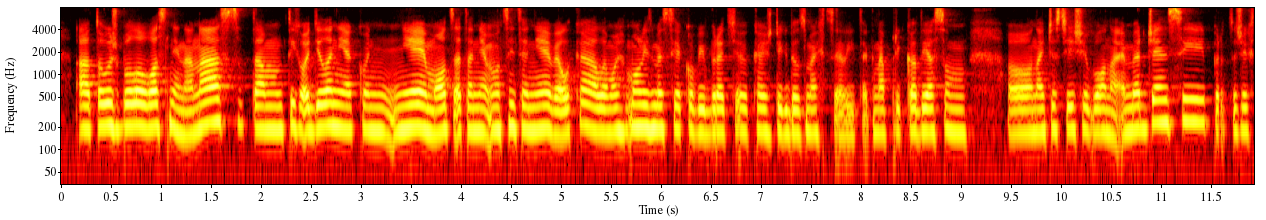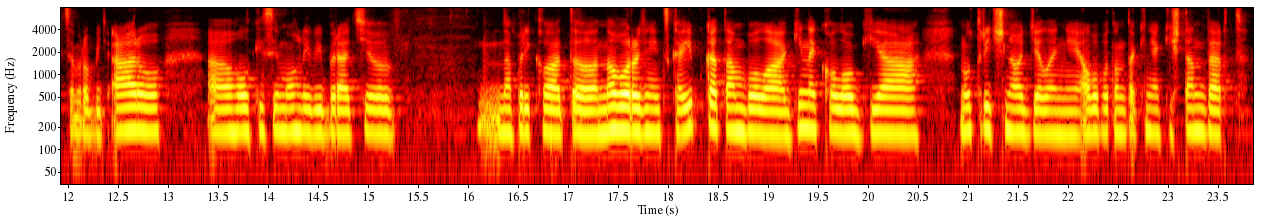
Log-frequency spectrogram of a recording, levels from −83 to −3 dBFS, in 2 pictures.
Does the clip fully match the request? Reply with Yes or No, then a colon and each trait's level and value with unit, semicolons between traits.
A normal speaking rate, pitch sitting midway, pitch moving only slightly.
Yes: average, 155 wpm; medium, 180 Hz; narrow, 1.8 semitones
